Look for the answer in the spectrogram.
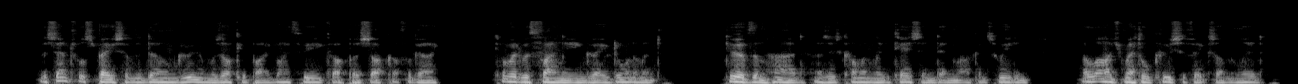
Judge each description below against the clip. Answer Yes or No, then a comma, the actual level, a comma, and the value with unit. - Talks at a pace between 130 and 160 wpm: No, average, 175 wpm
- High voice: No, very low, 95 Hz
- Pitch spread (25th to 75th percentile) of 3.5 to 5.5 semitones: No, narrow, 2.5 semitones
